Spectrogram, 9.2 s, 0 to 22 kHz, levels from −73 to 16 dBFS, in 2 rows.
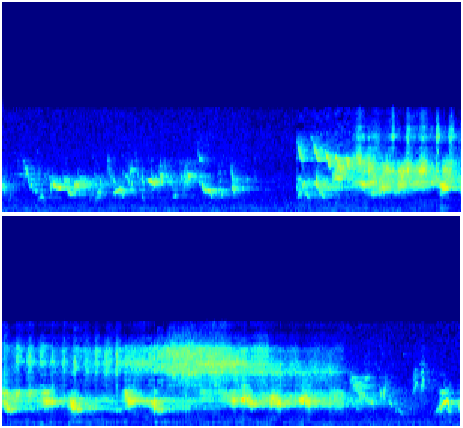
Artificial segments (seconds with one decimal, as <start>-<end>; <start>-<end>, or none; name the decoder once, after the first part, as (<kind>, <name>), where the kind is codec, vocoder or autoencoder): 3.5-8.0 (codec, SNAC)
